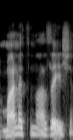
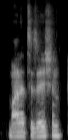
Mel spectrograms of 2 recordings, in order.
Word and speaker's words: monetization: lot monitoring what monotonization how do you pronounce this get the dick out of your mouth man and then you might be able to pronounce it why you say it monetization monetization monetization that's why i'm adding an extra syllable for some reason monitoring you're adding an element there monetization so that being said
